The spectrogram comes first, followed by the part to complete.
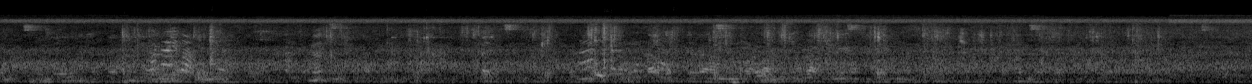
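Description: A steady high-pitched insect drone in the background, with faint distant voices and a few small knocks.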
